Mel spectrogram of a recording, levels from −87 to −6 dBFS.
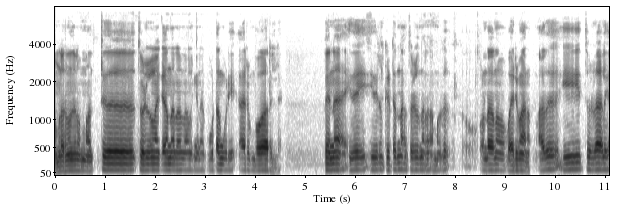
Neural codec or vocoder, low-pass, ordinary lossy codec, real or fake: none; 7.2 kHz; Opus, 64 kbps; real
